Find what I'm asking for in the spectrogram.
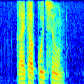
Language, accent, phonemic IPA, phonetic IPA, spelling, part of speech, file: Armenian, Eastern Armenian, /ɡɑjtʰɑkəʁuˈtʰjun/, [ɡɑjtʰɑkəʁut͡sʰjún], գայթակղություն, noun, Hy-գայթակղություն.ogg
- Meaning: 1. seduction, temptation (act) 2. temptation (something attractive, tempting or seductive)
